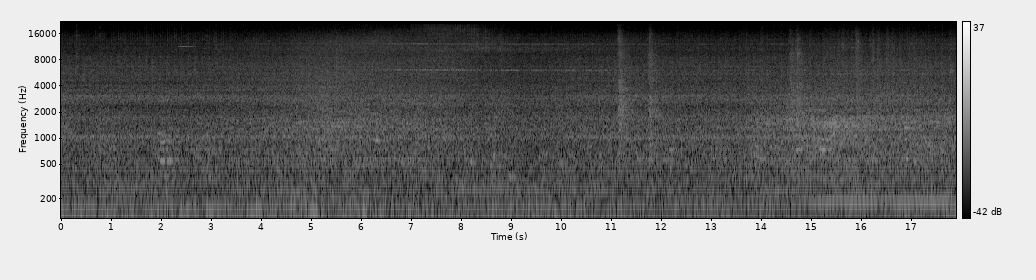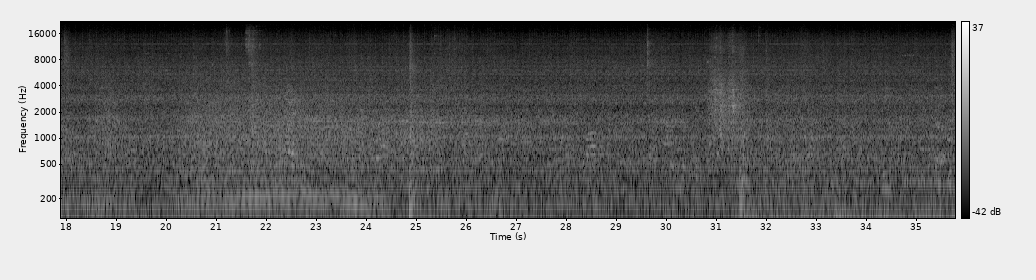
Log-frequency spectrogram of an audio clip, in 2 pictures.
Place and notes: Taishan District, New Taipei City - Environmental sounds on the street
Environmental sounds on the street, Traffic Sound, Zoom H6
New Taipei City, Taiwan, 31 December 2013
